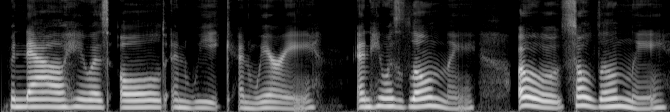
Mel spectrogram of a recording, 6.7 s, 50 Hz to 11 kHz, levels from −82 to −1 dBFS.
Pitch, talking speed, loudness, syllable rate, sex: 200 Hz, 145 wpm, -20 LUFS, 3.7 syllables/s, female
